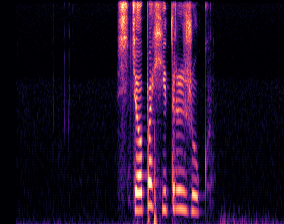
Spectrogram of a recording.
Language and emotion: Russian, neutral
